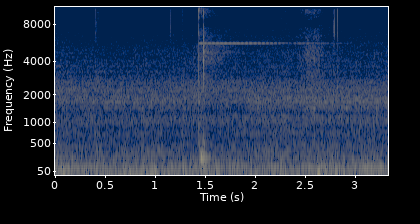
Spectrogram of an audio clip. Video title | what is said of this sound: Commande Test - 20 Francs Coq chez "Or et change" | et ça sonne bien comme de l'or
